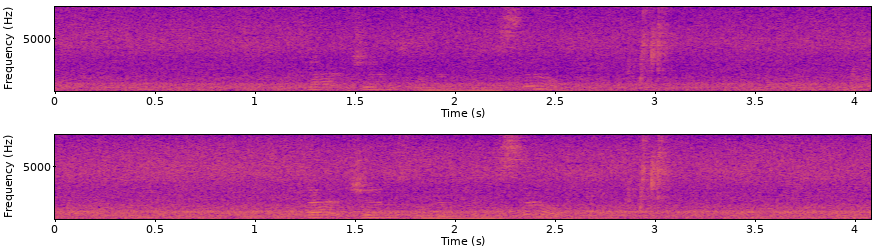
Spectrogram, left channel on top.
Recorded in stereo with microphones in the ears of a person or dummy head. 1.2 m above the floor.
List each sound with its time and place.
1.2 s a woman speaking: 45° right (ahead or behind), 1.4 m; by 2.8 s 25° right (ahead or behind), 1.9 m
2.9 s crushing: centre (ahead or behind), 1.3 m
